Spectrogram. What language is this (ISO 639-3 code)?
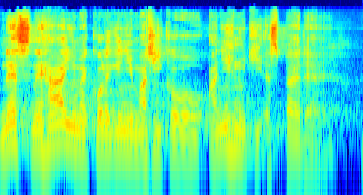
ces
